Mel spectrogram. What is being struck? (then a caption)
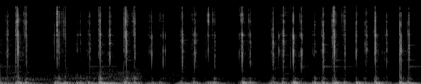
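Clear plastic mechanical keyboard switch tester. Fingertips type on the transparent keycaps of a small clear acrylic Cherry MX mechanical keyboard switch tester. A quick, uneven run of short, sharp key clacks comes through, each one a bright click over a low plastic thud that dies away almost instantly.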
